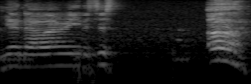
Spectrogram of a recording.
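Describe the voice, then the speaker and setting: A man's voice: high voice, a little slow, pushed and bright, recorded from a distance, slight background noise. A man in his forties hosting a casual live-stream chat, rambling with lots of fillers and chuckles. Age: 40s. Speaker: podcast host.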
